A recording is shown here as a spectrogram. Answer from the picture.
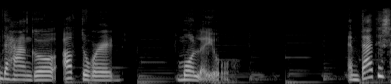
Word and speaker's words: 몰라요: dejango word number 153 this is pronounced as a three syllable word the first syllable is mol second syllable is la the third syllable is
